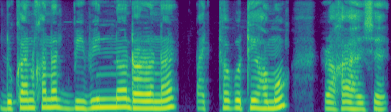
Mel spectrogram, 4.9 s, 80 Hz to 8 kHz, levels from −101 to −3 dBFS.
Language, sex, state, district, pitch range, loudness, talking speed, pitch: Assamese, male, Assam, Kamrup Metropolitan, 180-205 Hz, -15 LUFS, 85 wpm, 190 Hz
